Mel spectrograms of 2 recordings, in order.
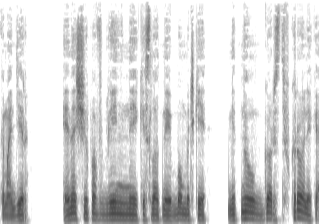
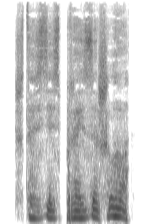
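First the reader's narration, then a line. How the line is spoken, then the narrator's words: Disbelieving mutter. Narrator (Russian): пробормотал он, не веря своим глазам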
